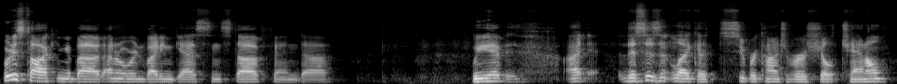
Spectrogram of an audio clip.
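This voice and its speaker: A man's voice: mid-range voice, steady tone, normal speed. A man hosting a livestream, chatting casually in a rambling, easygoing way. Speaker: livestream host. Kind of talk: casual chat.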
